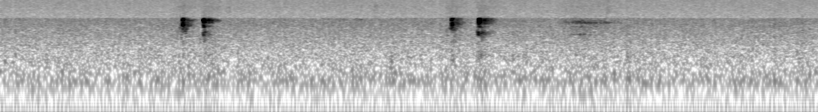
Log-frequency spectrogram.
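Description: Near silence broken by faint computer mouse clicks: two quick pairs, one about a second in and another about a second and a half later.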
